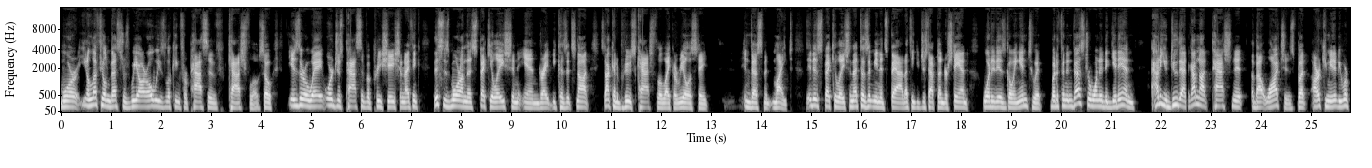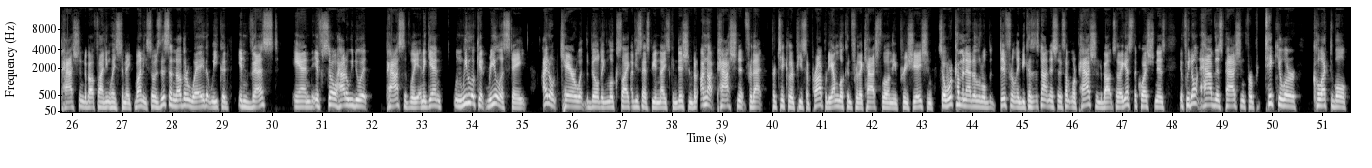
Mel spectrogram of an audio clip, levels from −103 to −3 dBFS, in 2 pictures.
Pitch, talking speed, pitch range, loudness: 155 Hz, 225 wpm, 145-170 Hz, -19 LUFS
